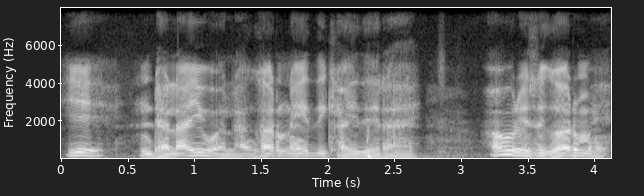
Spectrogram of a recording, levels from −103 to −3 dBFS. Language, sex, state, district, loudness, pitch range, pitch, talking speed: Hindi, male, Odisha, Malkangiri, -16 LUFS, 115-130 Hz, 120 Hz, 190 wpm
